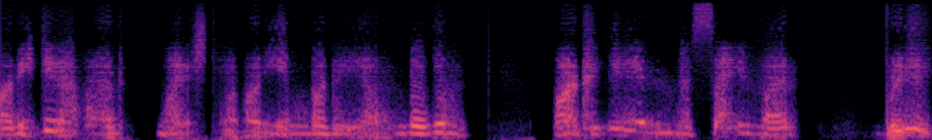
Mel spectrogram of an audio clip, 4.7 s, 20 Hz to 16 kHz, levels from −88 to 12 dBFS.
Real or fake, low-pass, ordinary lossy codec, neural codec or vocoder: fake; 14.4 kHz; none; codec, 44.1 kHz, 0.9 kbps, DAC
